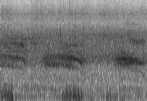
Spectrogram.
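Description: A crow cawing, about three short, harsh calls in quick succession.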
